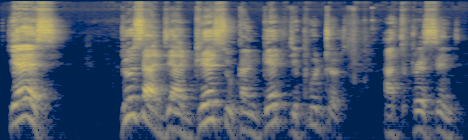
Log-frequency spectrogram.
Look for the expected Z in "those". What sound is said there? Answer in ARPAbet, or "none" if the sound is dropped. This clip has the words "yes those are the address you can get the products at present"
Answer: S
